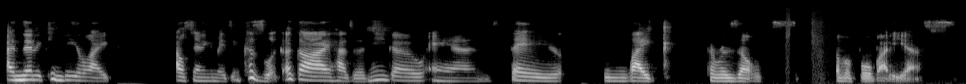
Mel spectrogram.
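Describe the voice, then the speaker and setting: A woman in her thirties, a coaching client appearing as an interview guest, speaks candidly and a little slowly in a low, gravelly, steady voice, acting out bits of dialogue. The audio is poor but has no echo.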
